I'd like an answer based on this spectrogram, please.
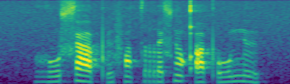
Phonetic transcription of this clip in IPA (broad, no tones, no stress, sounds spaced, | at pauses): ɦ o s a pʼ ɘ f õ tˤ r ɘ s ɾ ũ qʼ a pʼ o n ɘ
